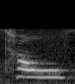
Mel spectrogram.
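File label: "kau1", Cantonese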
